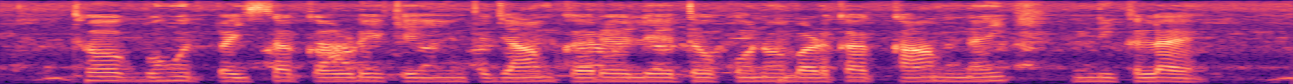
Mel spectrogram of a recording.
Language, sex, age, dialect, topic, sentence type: Chhattisgarhi, male, 18-24, Western/Budati/Khatahi, banking, statement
